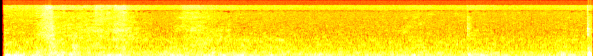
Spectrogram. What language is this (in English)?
Japanese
